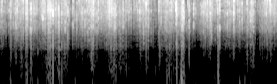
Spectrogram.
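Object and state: Bead-covered ball scratched with nails.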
